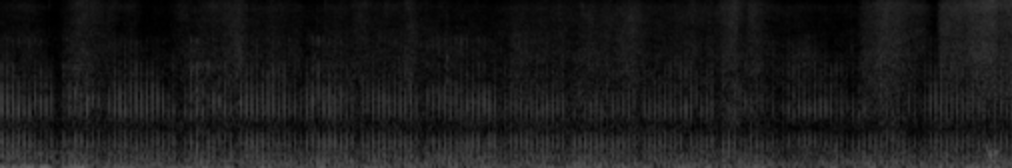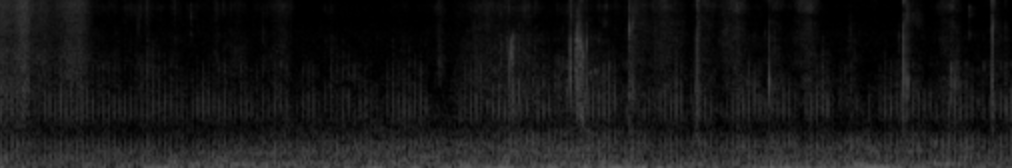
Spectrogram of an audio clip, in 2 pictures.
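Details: Domestic cat purring close up, a steady low rumbling pulse throughout, with soft rustling and brief scratchy contact noises.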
